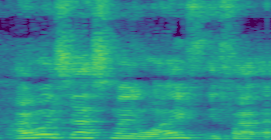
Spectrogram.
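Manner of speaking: normal talking voice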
